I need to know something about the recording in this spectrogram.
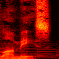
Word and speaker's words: Lammas: Lammas's pronunciation is Lammis.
